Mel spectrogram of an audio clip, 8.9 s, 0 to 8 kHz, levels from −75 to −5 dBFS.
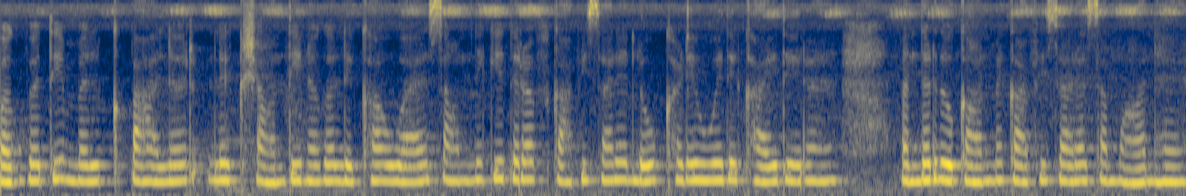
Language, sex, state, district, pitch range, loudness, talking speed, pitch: Hindi, female, Chhattisgarh, Raigarh, 240-255 Hz, -17 LUFS, 195 wpm, 250 Hz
